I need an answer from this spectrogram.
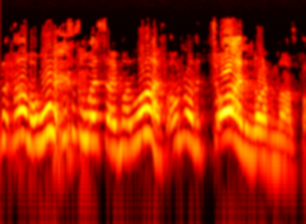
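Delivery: put-on high-pitched childlike meltdown. Comparing Jonah to a kid refused a Mars bar; imitating a child's tantrum. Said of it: "the kid just loses it".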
